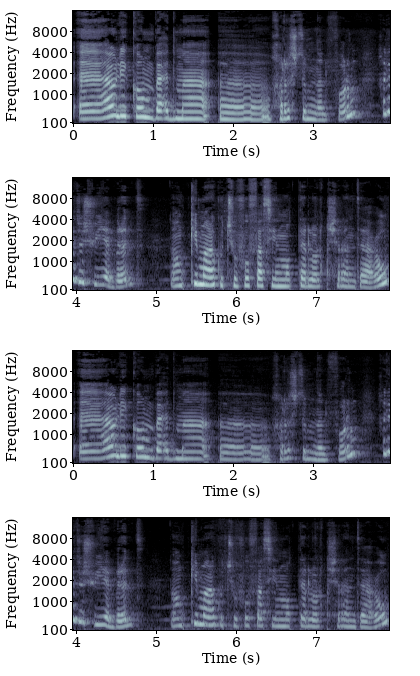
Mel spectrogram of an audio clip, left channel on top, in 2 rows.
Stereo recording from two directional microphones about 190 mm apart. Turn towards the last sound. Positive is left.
turn(degrees=35)  # may be behind; listen again after turning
